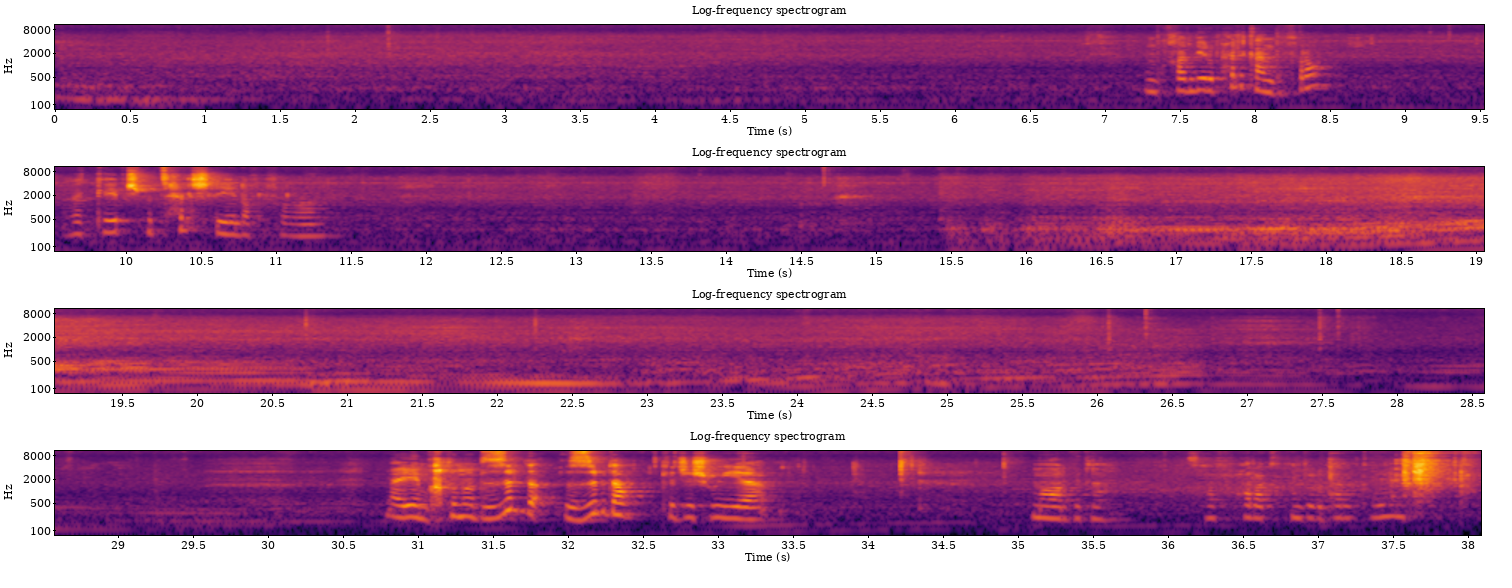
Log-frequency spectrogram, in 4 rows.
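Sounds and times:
low engine rumble: 0:19.2 - 0:31.0.

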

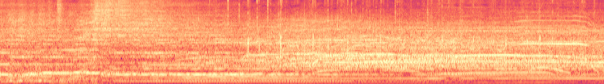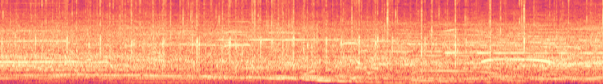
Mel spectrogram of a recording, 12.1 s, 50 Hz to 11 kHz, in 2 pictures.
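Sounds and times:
crowd cheering and whooping: 0:00.6 - 0:12.0.

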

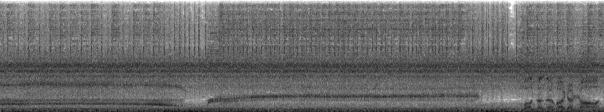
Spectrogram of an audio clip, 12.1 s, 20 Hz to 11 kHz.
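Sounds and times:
extreme metal music: 0:00.0 - 0:12.0.

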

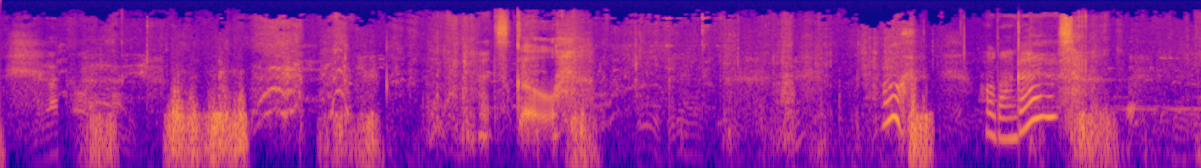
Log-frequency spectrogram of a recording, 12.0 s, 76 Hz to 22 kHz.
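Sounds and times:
tent fabric rustling: 0:01.8 - 0:09.4
woman speaking: 0:04.7 - 0:06.2, 0:08.8 - 0:09.2, 0:09.8 - 0:11.0.

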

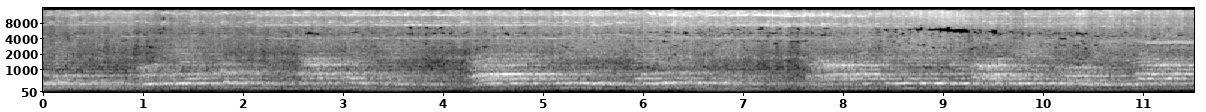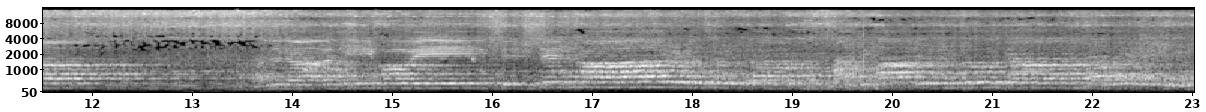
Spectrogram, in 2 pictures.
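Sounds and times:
choir chanting a hymn: 0:00.0 - 0:23.0.

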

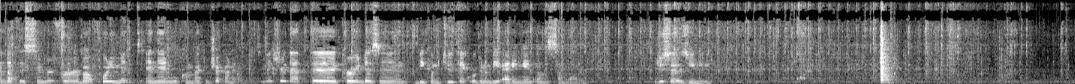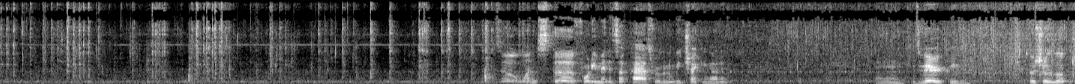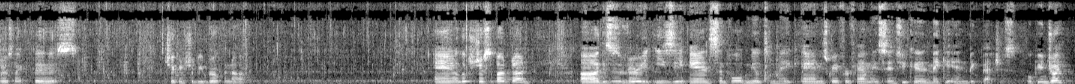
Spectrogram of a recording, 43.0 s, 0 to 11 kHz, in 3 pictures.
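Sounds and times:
wooden spoon stirring in pot: 0:00.0 - 0:21.6, 0:22.5 - 0:41.8
steady low hum: 0:00.0 - 0:43.0.

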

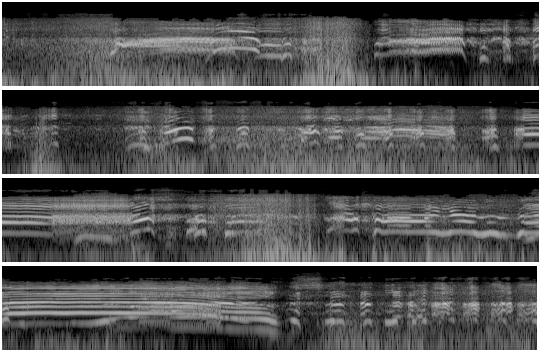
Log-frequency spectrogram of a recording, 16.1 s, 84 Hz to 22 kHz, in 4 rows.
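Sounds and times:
wind rumbling on microphone: 0:00.0 - 0:16.0
people laughing and shrieking: 0:00.8 - 0:16.0.

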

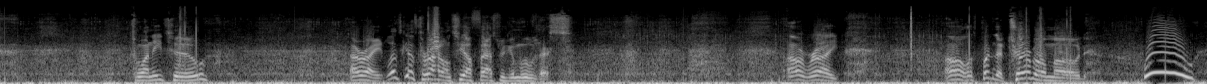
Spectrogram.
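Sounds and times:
road noise from tyres: 0:00.0 - 0:12.0
wind rumble on microphone: 0:00.0 - 0:12.0.

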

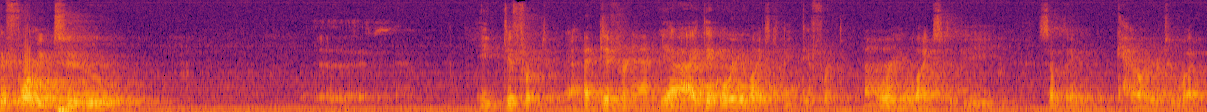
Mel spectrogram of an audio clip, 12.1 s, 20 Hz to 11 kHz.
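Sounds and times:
man speaking: 0:00.0 - 0:01.5, 0:03.0 - 0:04.2, 0:04.8 - 0:12.0
low background hum: 0:00.0 - 0:12.0.

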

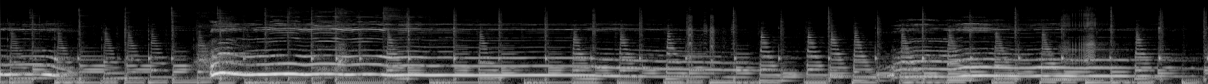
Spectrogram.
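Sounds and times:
dog howling: 0:00.0 - 0:00.8, 0:02.1 - 0:07.5, 0:08.9 - 0:11.9
background music with steady beat: 0:00.0 - 0:12.0.

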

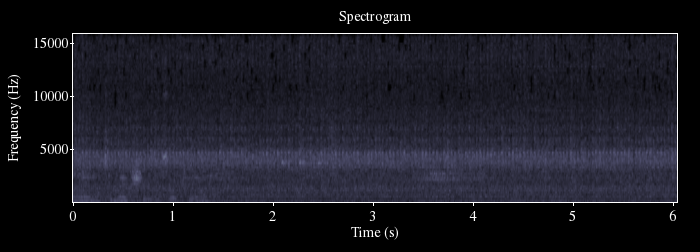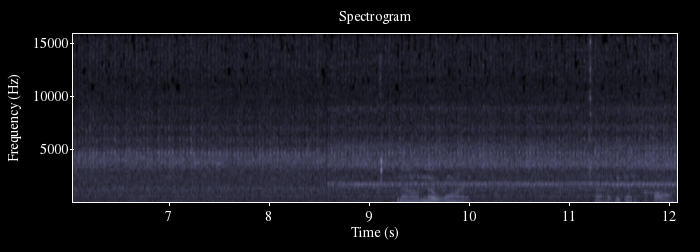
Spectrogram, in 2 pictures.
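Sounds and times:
low mechanical hum: 0:00.0 - 0:12.0
thin high tone: 0:08.6 - 0:12.0.

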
